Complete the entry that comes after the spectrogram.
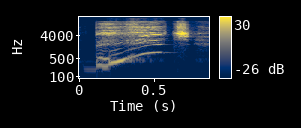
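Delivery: high, loud shocked bitch; telling friends about the old man's offer, shocked blurt; shocked exclamation. Retold or imitated. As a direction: blurt it in disbelief.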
